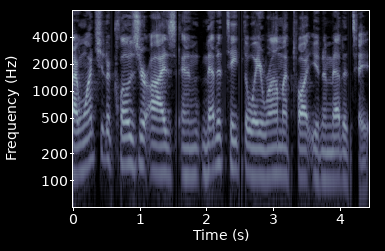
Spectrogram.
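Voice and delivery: ordinary talk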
